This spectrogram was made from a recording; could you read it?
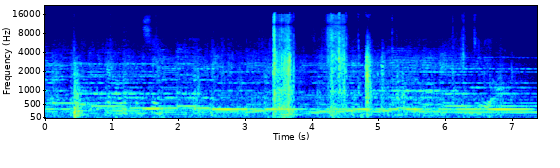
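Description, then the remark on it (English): Playing cards being shuffled, with a couple of quick riffling bursts in the middle over a steady low hum, and no voices. “How do you say shuffle or deal?”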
